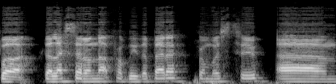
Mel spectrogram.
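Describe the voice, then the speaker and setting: This man speaks at a fairly quick pace with a medium pitch. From North Wales. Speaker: ex-professional footballer. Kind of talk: interview. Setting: podcast.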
